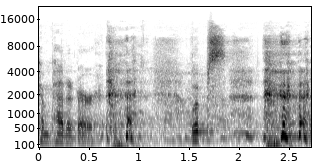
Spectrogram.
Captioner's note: chuckles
